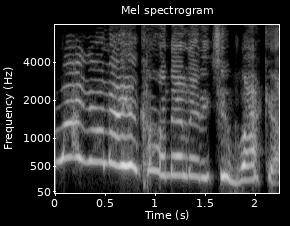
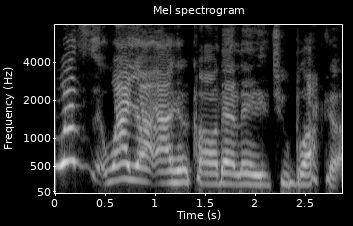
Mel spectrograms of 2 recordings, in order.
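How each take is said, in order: First: Much higher, loud, half-crying laughing yell; incredulous shriek. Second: Said in the usual way. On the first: Retold or imitated. Host shrieking at chat over a Chewbacca nickname, incredulous. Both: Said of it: "I'm like".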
